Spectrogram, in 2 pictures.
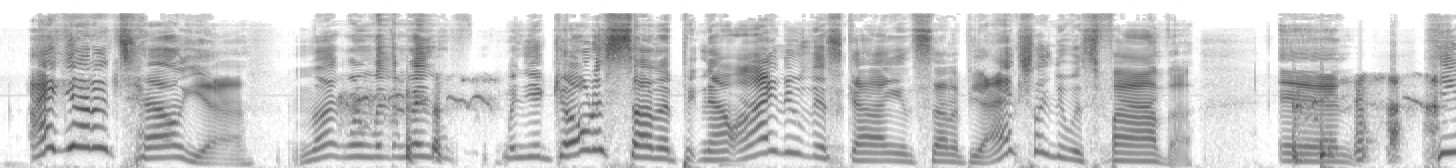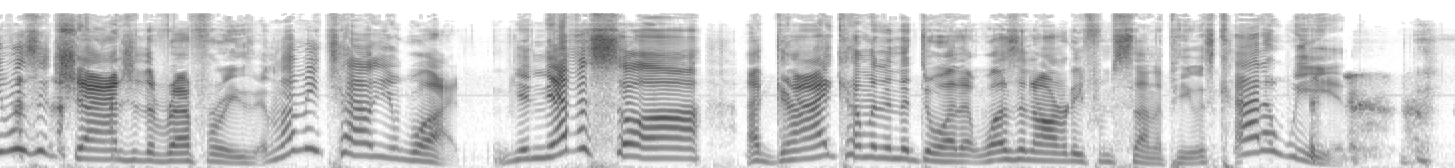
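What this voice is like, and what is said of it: Imitates another person's voice. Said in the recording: “this impersonation of Joel Jackson”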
